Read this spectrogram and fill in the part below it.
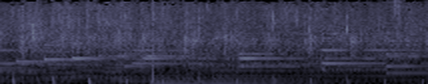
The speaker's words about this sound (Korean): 모든 영광과 승리를 주신 하나님께 영광의 박수를 올려드립시다.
